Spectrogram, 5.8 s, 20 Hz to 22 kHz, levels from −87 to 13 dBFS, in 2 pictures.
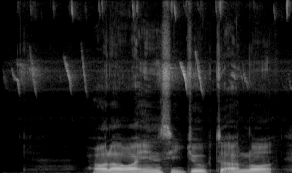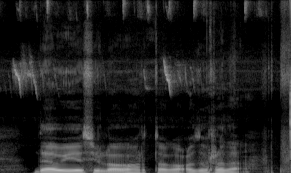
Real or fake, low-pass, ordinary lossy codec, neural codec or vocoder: real; none; none; none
